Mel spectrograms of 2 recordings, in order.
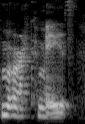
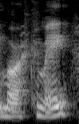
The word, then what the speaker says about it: Murakami: I googled some website where it brought up Japanese speakers saying it and they all said Murakami, and ever since then every time I've heard someone say his name they've said Murakami.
